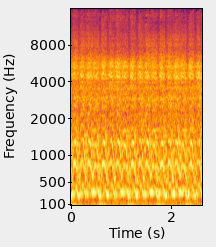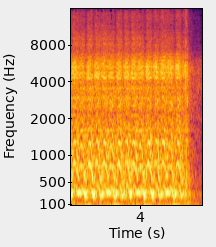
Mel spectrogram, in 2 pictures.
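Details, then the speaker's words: Freshly rebuilt Morris Minor engine, no oil pressure yet, first start attempt; steady cranking about four turns a second with no firing, spark present but no fuel, firing order suspected out. "all right so to me doesn't sound like it's getting fuel"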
